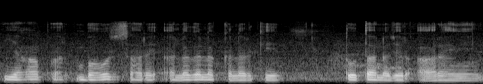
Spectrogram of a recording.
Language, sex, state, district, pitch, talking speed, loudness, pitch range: Hindi, male, Madhya Pradesh, Dhar, 110 Hz, 160 wpm, -18 LUFS, 100-115 Hz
